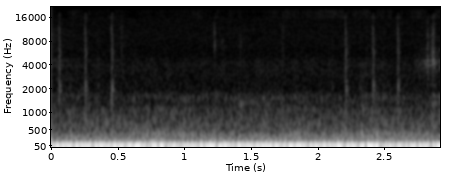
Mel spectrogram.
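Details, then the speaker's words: 2011 Fiat 500 1.2 Lounge Copart salvage car, on diagnostic tool: low rumbling idle pulsing unevenly with occasional knocks, returned to running rough; no fault codes, cause not confirmed. "oh oh here we go again it's knocking again oh it's gone back almost gone back to where it"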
